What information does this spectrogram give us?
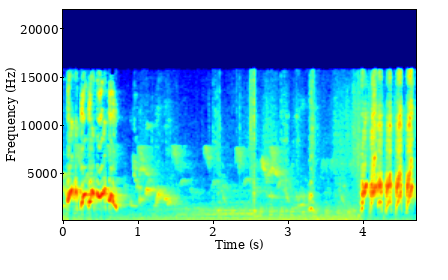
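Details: Red-whiskered bulbul provoked to sing in competition: a quick run of bright, evenly repeated notes, a quieter stretch with faint distant chirps, then another fast repeated series at the end.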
